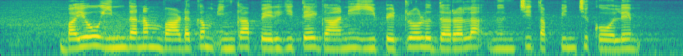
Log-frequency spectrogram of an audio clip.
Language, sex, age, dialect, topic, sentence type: Telugu, female, 18-24, Southern, agriculture, statement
